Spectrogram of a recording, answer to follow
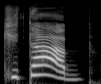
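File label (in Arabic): "كتاب", Arabic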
